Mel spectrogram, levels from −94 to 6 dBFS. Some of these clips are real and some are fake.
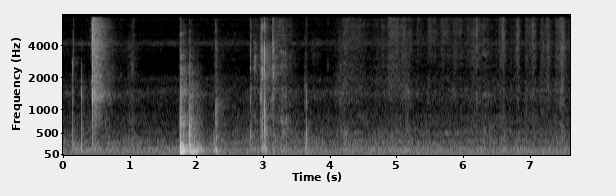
fake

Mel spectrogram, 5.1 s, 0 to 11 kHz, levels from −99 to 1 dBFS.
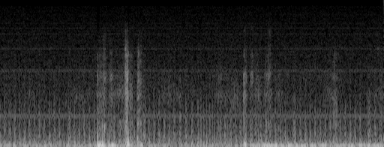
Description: fake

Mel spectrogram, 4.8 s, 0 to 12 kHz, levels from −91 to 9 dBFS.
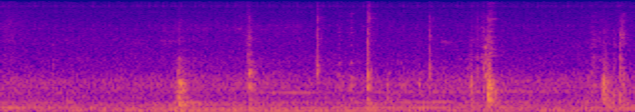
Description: real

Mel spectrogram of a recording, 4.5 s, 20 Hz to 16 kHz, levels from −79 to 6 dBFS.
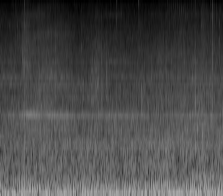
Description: fake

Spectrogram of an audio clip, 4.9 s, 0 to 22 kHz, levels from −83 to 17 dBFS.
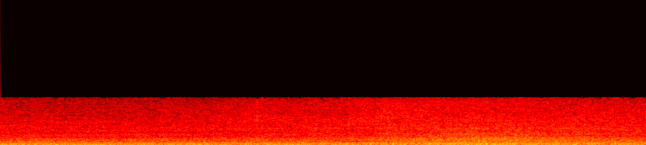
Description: real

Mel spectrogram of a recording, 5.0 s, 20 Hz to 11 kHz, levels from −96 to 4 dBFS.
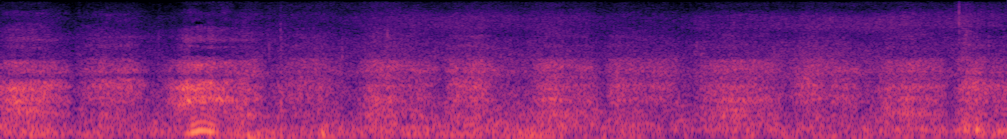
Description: real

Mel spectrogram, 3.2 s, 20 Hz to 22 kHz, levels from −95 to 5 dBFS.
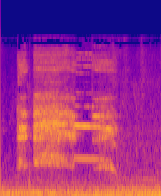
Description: real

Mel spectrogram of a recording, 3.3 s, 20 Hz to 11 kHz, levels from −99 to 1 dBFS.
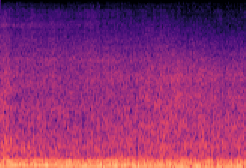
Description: fake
